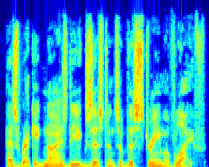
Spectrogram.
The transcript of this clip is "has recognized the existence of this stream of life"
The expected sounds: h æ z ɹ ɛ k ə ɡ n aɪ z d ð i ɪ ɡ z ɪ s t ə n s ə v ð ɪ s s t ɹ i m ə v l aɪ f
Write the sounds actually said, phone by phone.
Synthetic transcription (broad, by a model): h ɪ z ɹ ɛ k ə ɡ n aɪ z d ð i ɪ ɡ z ɪ s t ə n s ə v ð ɪ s s t ɹ i m ə v l aɪ f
